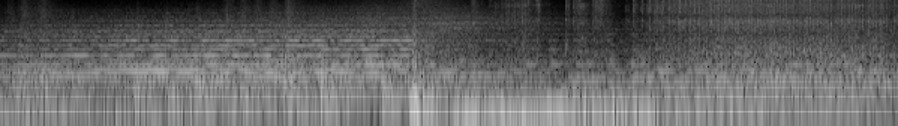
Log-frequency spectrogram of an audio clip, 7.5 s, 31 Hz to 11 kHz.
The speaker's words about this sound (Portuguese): E no dia 1 de janeiro de 1944, quase mil aviões alemães em 38 campos de aviação ligaram os motores logo no alvorecer, partindo para aquela operação.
